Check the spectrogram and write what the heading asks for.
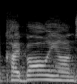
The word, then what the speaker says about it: Kybalion: It would have been a long I sound, Kybalion, and every syllable would have been pronounced.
